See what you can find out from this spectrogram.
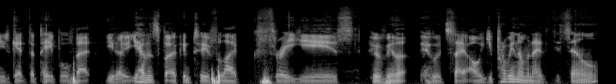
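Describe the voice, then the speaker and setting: A man speaks at a fairly quick pace with a very deep, low pitch. His tone is bright and sharp, and the sound is dry and close with no echo. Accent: Australian. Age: 30s. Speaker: in-house lawyer and public speaking coach. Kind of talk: interview.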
